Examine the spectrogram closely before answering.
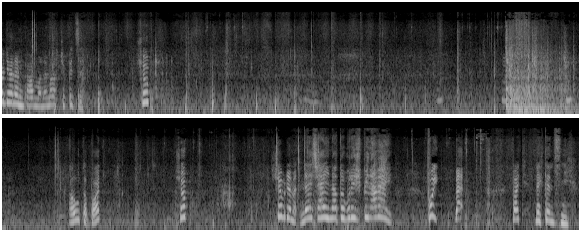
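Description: A toddler babbles and calls out nearby.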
